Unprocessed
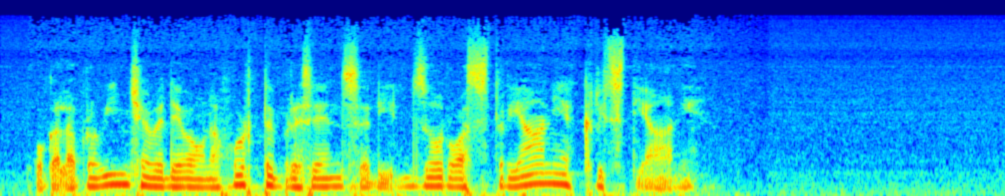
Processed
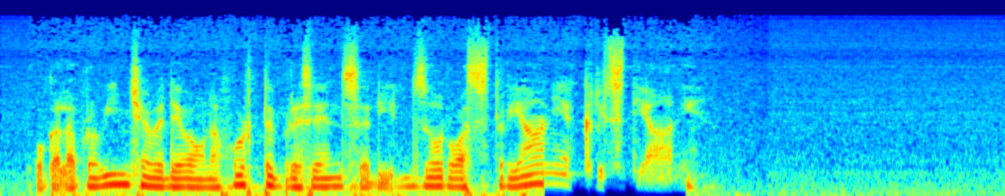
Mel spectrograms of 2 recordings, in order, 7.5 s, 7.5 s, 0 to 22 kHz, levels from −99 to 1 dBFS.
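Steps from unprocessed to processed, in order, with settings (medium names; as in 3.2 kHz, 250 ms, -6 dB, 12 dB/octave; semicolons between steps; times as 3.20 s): 4.07–5.15 s: high-pass 350 Hz 24 dB/octave; trim +3 dB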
